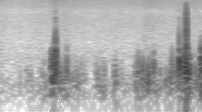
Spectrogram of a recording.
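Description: Wind buffeting the microphone in uneven gusts, with two sharp knocks, about half a second in and near the end.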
